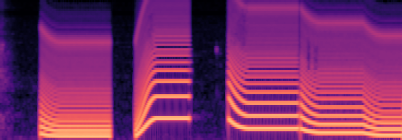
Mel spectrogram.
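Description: Native Instruments Massive software synthesizer playing a bright, buzzy lead patch with portamento glide: a short steady low note, then one that sweeps steeply up in pitch, then a held line that slides down from note to note in steps as new notes are played legato.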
